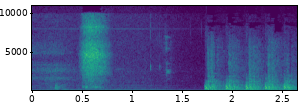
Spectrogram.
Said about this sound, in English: That's a cop knock.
